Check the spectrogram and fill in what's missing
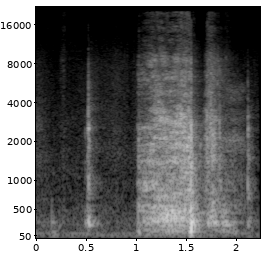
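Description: A paper trimmer cuts dusty blue cardstock into skinny strips for scrapbook pages, making a small tap and then a close, dry, one-second rasping slide, with a light click at the end.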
